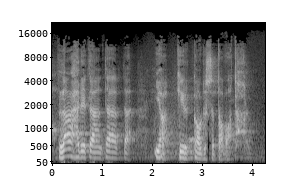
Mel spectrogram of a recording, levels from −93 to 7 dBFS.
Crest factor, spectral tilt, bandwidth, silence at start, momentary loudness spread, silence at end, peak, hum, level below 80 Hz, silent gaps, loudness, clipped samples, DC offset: 14 dB; -3 dB/octave; 16.5 kHz; 0 s; 11 LU; 0.2 s; -4 dBFS; none; -58 dBFS; none; -16 LUFS; under 0.1%; under 0.1%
